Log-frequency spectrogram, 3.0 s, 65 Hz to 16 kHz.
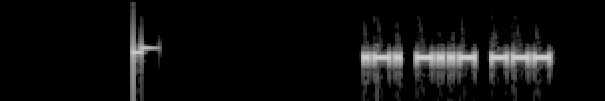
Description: Morse code, heard as a keyed tone, about 42 wpm, 700 Hz. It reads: RXO
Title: USA Call Sign Postfixes - 3 Letters 45wpm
